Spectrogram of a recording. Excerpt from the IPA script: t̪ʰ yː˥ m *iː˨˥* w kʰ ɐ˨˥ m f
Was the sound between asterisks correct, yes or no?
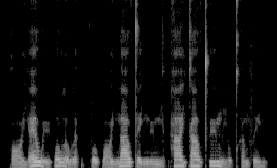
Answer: no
